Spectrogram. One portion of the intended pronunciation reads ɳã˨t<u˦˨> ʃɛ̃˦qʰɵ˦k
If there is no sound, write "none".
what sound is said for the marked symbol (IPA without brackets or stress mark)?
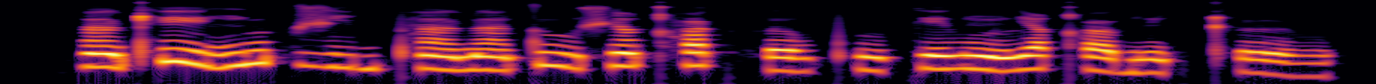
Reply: u˦˨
